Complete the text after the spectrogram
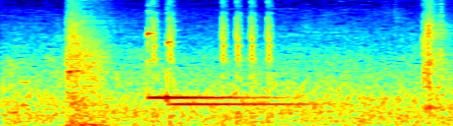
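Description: A short electronic chime sounds as a menu choice is made.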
